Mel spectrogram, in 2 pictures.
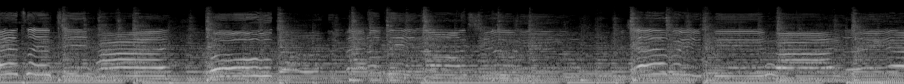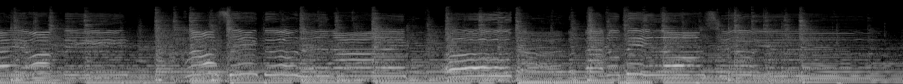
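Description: Live worship band playing a song: women's voices singing the melody together over drums, bass guitar, keyboard and acoustic guitar.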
